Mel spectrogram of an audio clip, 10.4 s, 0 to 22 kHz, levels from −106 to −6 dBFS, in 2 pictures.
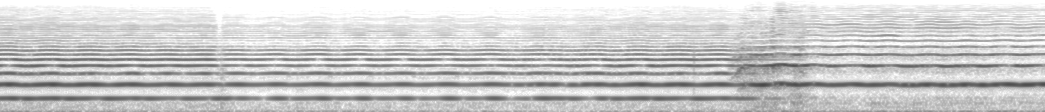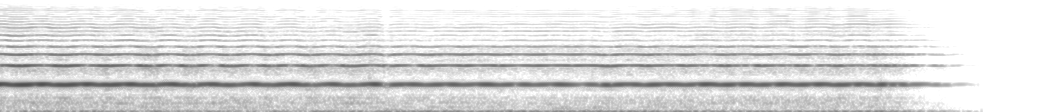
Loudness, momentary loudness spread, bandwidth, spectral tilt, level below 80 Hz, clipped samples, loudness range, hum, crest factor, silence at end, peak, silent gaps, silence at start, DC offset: -44 LUFS; 8 LU; 17.5 kHz; 0 dB/octave; -74 dBFS; under 0.1%; 7 LU; none; 16 dB; 0.5 s; -28 dBFS; none; 0 s; under 0.1%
